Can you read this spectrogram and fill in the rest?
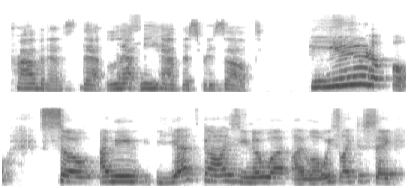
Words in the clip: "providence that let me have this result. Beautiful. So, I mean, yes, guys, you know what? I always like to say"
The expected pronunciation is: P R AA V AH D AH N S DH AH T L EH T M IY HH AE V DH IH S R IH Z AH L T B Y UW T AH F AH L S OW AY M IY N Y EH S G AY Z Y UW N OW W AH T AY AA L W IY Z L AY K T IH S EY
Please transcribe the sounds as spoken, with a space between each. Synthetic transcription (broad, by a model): P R AA V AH D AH N S DH AH T L EH T M IY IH V DH IH S R IH Z AH L T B Y UW T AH F L S OW AY M IY N Y EH S G AY Z Y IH N OW W AH T AY AA L W IY Z L AY K T IH S EY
